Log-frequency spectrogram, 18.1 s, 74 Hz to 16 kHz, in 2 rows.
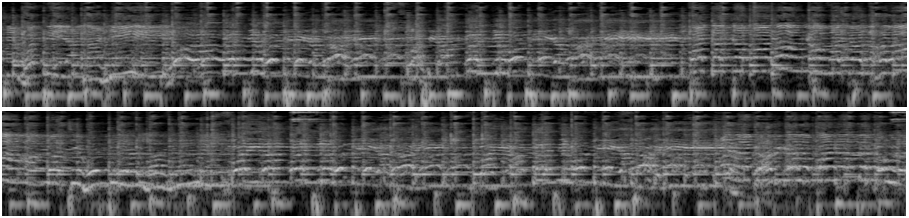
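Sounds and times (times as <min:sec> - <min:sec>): drum beat: 0:00.0 - 0:18.0
jingling metal percussion: 0:00.0 - 0:18.0
woman singing folk song: 0:16.2 - 0:18.0.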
